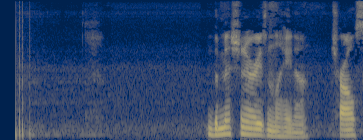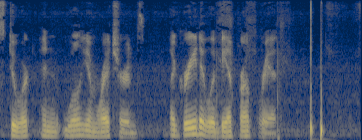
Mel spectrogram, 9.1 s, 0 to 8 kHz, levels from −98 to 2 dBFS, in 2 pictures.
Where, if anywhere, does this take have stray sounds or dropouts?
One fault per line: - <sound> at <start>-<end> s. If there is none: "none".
none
